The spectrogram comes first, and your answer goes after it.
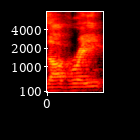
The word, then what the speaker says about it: Xavrae: me on social media um my name is xavre it's spelled x-a-v-r-a-e last name like purse b-u-r-s-e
